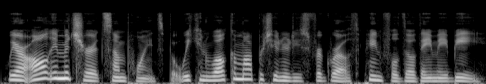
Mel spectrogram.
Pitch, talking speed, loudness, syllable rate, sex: 180 Hz, 235 wpm, -17 LUFS, 6.4 syllables/s, female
